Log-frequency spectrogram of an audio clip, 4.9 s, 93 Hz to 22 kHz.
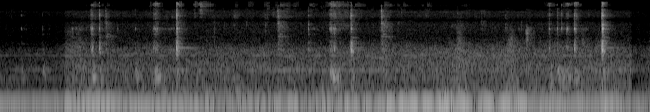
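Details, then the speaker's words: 1986 Ford F350 6.9 IDI wiper switch chattering: light, uneven clicking about three to four a second over a low hum, wipers not running; clicking at both switch and Motorcraft motor, owner suspects a bad connection behind the switch. "the switch is clicking so I don't know if we have a bad connection behind here"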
